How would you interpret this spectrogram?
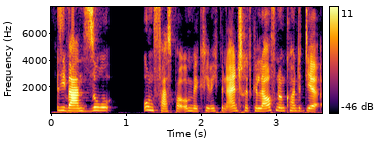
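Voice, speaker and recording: A woman's voice: medium pitch, fast talker. A woman telling personal stories in a casual, joking and colloquial way, as a podcast host. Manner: chatty, colloquial, expressive and joking. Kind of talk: casual chat, personal storytelling.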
